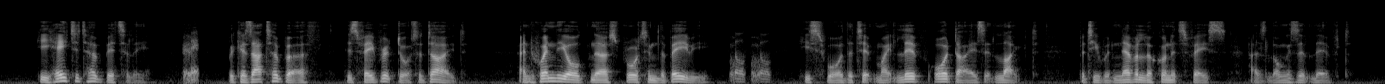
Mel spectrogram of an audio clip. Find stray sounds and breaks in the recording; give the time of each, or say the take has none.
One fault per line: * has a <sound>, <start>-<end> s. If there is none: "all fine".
* has a laugh, 1.8-2.0 s
* has a laugh, 7.3-7.7 s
